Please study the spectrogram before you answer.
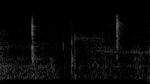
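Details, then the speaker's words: Truck air brake slack adjuster on an S-cam, 7/16 adjuster nut being backed off: crisp spaced single clicks about once a second, the normal ratcheting heard when loosening (tightening makes no sound); normal slack adjuster operation. "So listen when I back it off. See how it's ratcheting? That's loosen."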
